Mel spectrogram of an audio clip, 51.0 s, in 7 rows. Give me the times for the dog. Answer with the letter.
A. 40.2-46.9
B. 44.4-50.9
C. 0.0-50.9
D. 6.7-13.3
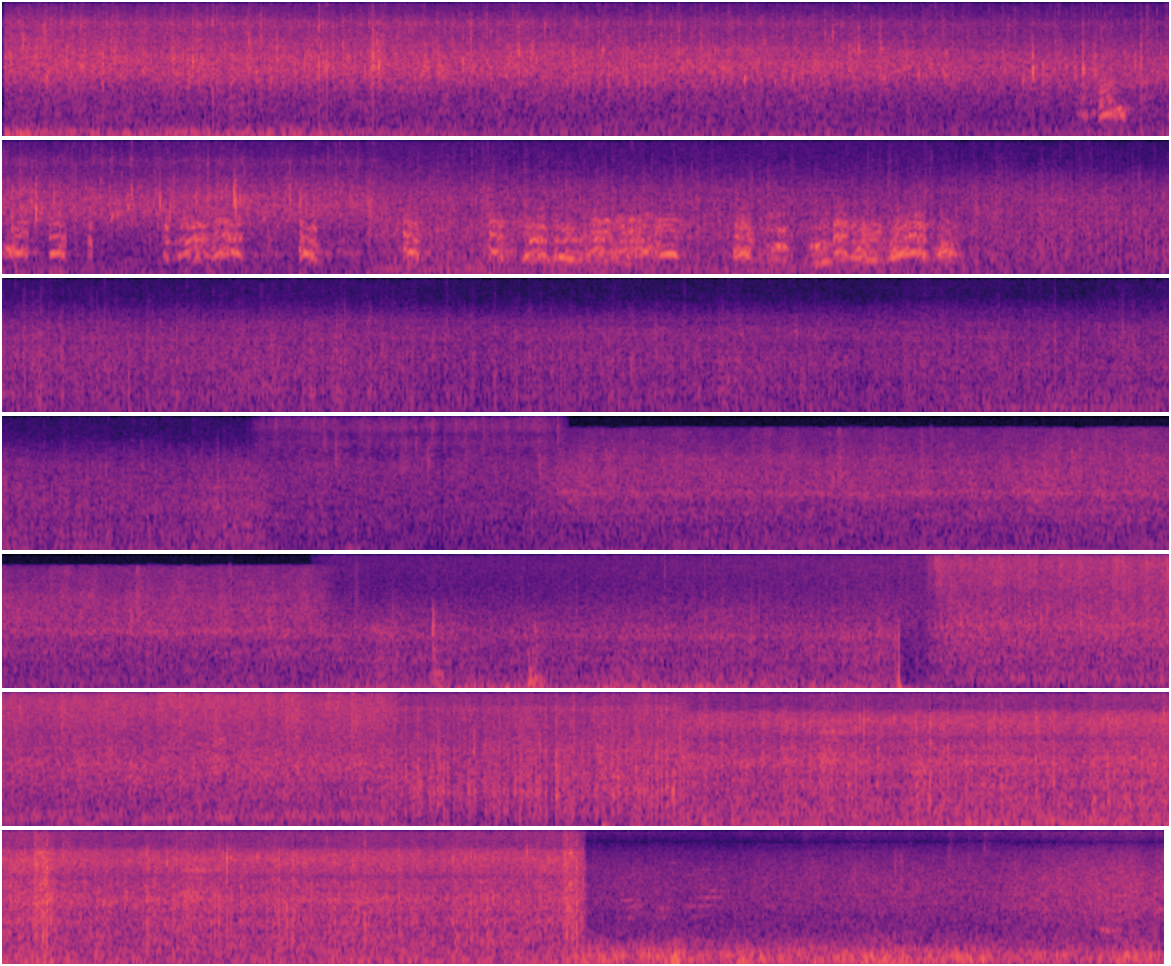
D.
